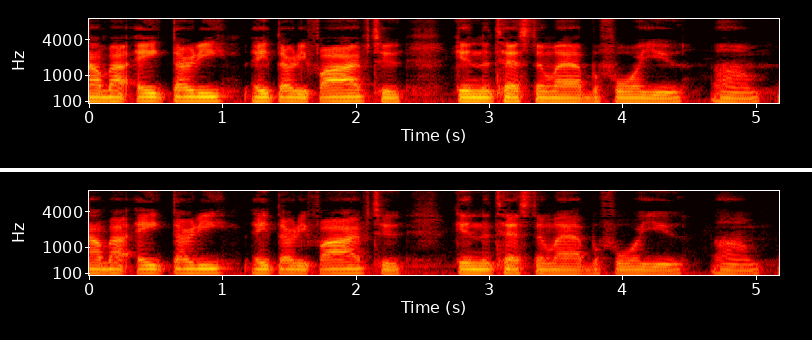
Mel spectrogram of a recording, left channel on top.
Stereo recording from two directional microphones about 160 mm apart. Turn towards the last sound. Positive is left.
turn(degrees=30)  # may be behind; listen again after turning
